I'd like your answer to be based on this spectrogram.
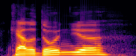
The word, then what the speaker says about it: Caledonia: Caledonia, Missouri.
